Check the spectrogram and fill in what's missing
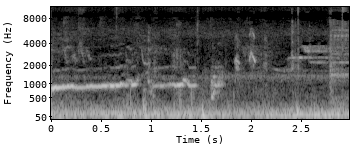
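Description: Pet chickens making soft clucks and higher squawky calls while being petted, close by and fairly quiet, with a few scattered notes and no talking.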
